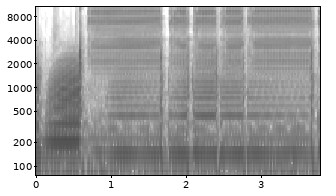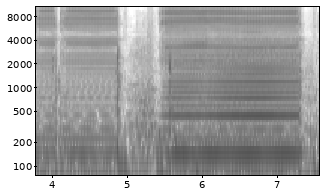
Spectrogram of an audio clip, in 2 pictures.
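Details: Bhava harmonium: sustained reed chord with a rough buzzing edge, brief gaps as stops change while troubleshooting which reed buzzes.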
